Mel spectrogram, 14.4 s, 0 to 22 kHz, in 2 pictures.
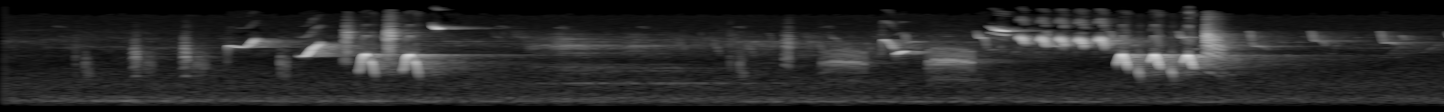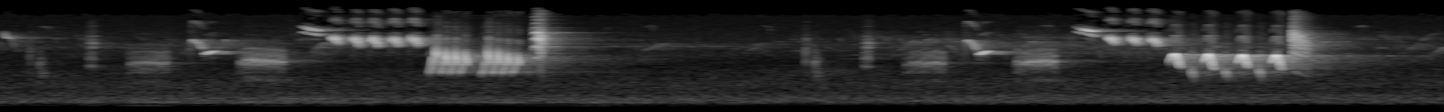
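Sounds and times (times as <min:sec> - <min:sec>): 
common nightingale Luscinia megarhynchos singing strophes of varied whistles: 0:00.1 - 0:14.4.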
